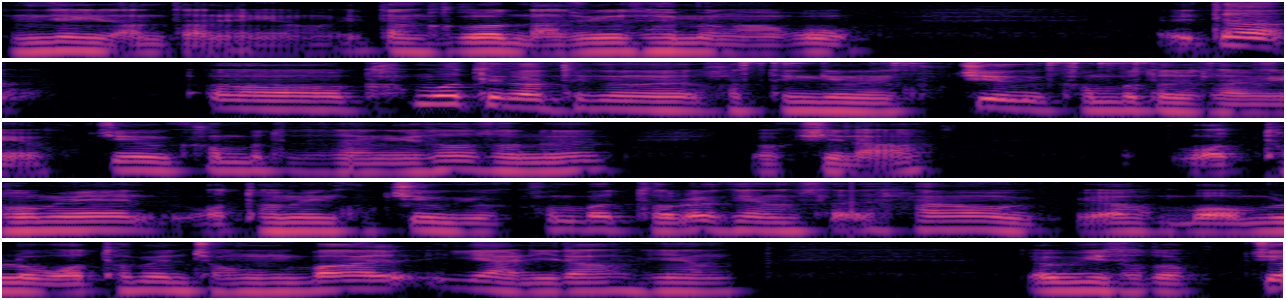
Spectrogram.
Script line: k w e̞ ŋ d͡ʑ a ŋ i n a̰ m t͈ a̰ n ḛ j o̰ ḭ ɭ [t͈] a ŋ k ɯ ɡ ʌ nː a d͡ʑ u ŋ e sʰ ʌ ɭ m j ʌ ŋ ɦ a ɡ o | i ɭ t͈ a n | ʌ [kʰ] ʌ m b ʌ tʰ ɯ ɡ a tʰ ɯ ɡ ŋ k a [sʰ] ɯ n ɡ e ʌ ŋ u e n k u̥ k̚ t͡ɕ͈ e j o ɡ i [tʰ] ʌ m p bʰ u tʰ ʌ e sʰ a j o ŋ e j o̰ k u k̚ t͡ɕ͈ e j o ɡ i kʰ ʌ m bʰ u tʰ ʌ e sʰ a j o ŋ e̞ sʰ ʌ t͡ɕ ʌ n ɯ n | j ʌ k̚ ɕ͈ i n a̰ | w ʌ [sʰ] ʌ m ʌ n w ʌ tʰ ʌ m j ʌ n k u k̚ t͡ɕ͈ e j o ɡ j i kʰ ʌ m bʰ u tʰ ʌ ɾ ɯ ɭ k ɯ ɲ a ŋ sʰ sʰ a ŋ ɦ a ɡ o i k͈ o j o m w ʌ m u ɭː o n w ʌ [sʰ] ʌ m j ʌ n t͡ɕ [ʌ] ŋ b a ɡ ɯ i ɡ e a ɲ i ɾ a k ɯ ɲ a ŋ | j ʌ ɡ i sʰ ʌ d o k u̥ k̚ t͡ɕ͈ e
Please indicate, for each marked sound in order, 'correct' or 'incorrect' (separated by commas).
correct, correct, incorrect, incorrect, incorrect, incorrect, correct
